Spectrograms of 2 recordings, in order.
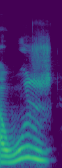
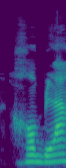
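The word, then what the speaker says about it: wouj: swag quoi d'autre Guadeloupe on va utiliser le W puisquon arrondit la bouche d'accord rouge c'est en cas dit rougea rouge là aussi j'arrondi la bouche je ne devis pas dire roa rouge ça pas possible mettez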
